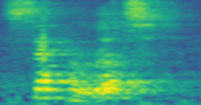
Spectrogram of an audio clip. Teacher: the adjective is ‘separate’ /ˈsepərət/, with /ət/ or some people /ɪt/, which is therefore a candidate for ‘compression’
